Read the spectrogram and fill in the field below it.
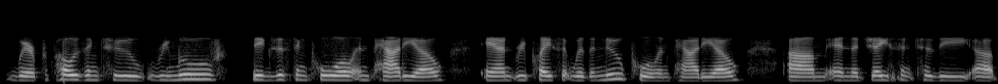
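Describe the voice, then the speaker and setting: Woman, speakerphone, narrow phone-line sound, flat even delivery, formal presentation, frequent ums. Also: medium pitch, no room sound. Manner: steady, with frequent ums and uhs. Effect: heard over a speakerphone. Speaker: consultant presenting a permit application. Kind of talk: formal presentation at a public meeting. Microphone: speakerphone on a remote call. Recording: tinny, dry phone line.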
